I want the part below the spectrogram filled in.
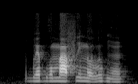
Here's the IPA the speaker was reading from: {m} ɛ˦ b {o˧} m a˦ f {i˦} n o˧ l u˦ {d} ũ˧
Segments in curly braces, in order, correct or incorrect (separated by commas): incorrect, incorrect, correct, incorrect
